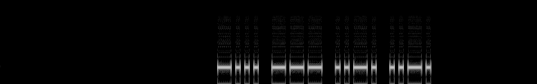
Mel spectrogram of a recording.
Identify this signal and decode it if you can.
Morse code, heard as a keyed tone, about 27 wpm, 800 Hz. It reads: BOFF
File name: Alphabetical / Alphabetical mp3s / Bs @25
